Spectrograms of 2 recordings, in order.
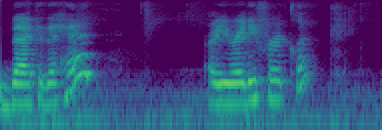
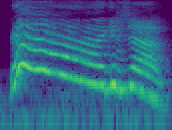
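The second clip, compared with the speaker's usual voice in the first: much higher, louder cheer; dog praise; 10 semitones higher, 4 dB louder, much slower than usual. Pretend. Praising dog after click.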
